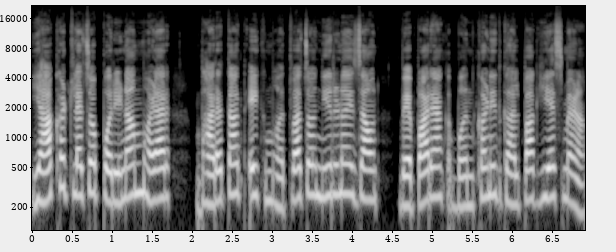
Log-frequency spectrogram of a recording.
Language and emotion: Goan Konkani, neutral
